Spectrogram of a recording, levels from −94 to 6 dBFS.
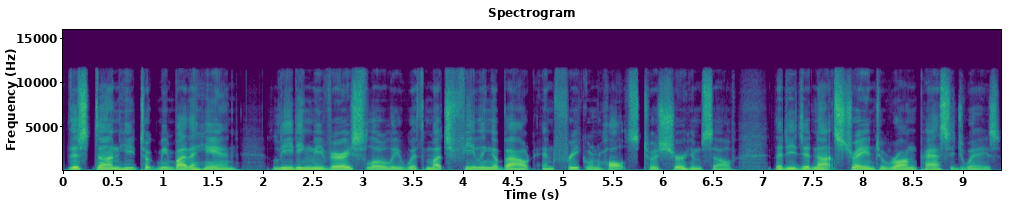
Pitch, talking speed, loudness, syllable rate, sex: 145 Hz, 190 wpm, -20 LUFS, 5.1 syllables/s, male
